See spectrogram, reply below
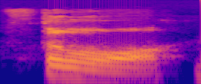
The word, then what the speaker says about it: Thule: And it looks like it rhymes with mule, Thule.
